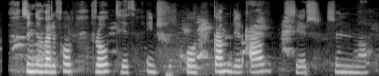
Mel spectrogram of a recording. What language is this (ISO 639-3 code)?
isl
